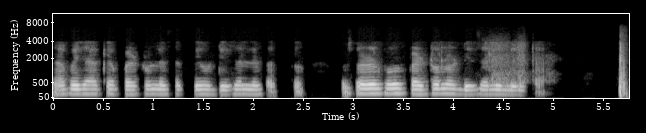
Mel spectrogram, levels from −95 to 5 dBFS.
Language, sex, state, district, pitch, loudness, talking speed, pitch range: Hindi, male, Uttar Pradesh, Etah, 135 Hz, -20 LUFS, 230 wpm, 130-140 Hz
